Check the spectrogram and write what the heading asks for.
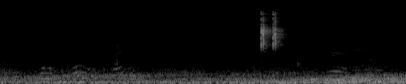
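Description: Faint, quiet talk over a steady low background rumble, with one short hiss about two and a half seconds in.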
